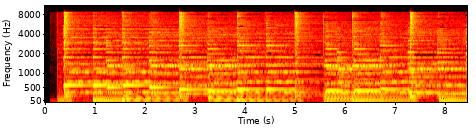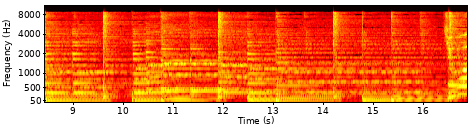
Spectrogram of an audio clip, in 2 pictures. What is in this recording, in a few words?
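soprano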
